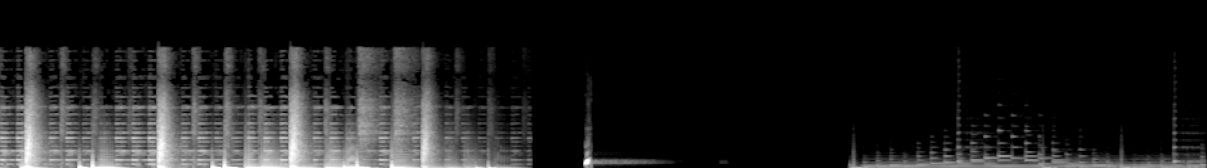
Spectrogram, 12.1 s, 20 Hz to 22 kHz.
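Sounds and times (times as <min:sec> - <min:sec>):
intro music: 0:00.0 - 0:05.3
pop sound effect with ringing: 0:05.9 - 0:06.6.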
